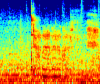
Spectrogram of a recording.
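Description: A metal spoon clinks once against a saucepan of melted chocolate, a little over half a second in, then scrapes softly as it scoops.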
